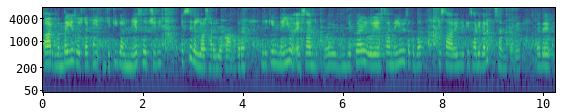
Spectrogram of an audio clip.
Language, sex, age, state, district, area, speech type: Dogri, female, 30-45, Jammu and Kashmir, Reasi, rural, spontaneous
